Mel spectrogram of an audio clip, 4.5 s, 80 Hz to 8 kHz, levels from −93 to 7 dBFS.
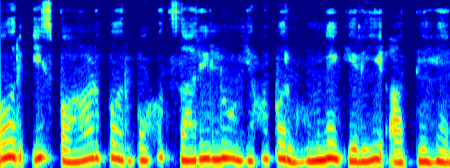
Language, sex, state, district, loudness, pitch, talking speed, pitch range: Hindi, female, Bihar, Supaul, -12 LUFS, 230 Hz, 185 wpm, 205-255 Hz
